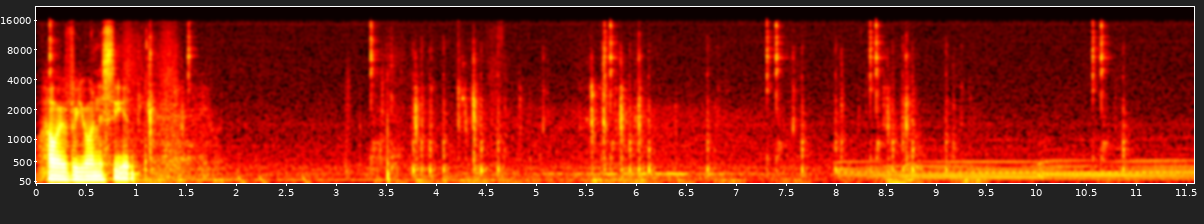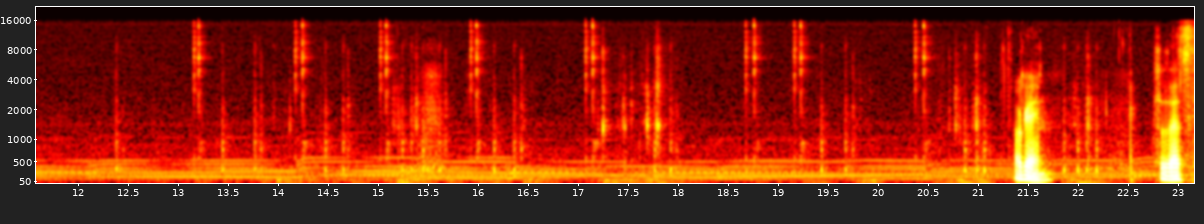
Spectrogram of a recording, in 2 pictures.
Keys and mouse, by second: 1.5-3.6 shift+drag, 3.7 middle click, 3.9 middle click, 4.2 Tab, 4.4 middle click, 5.5 3, 5.6 click, 5.9 shift+middle click, 6.1 middle click, 6.8 g, 7.6 middle click, 8.3 click, 8.5 shift+middle click, 8.7 middle click, 9.2 g, 10.8-12.3 middle drag, 13.1 click, 13.4 middle click, 13.9 g, 14.4 middle click, 15.0 click, 15.2 middle click, 15.4 middle click, 15.9 click, 16.1 middle click, 16.4 g, 17.6 2, 17.7 middle click, 18.6 click, 19.1 click, 19.4 middle click, 19.8 g, 20.8 shift+middle click, 21.0 middle click, 21.9 shift+middle click, 22.1 middle click, 23.1 shift+middle click.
